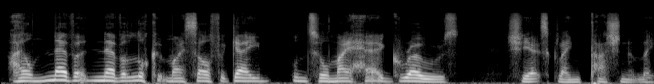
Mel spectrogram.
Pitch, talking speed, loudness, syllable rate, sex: 145 Hz, 130 wpm, -18 LUFS, 4.4 syllables/s, male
